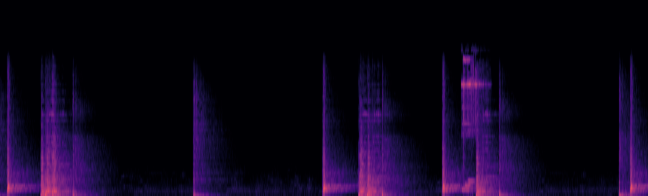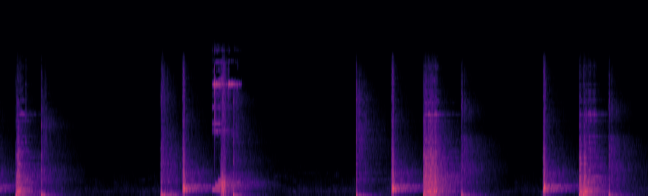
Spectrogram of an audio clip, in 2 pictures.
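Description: A basketball bounces with sharp, echoing thuds.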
